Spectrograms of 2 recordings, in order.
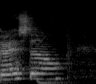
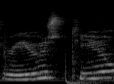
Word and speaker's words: Ruisdael: Then we have Jacob van Ruisdael, which is not Jacob, it's Jacob. Van, not Van. Not Ruisdael, or how you would pronounce it. It's Ruisdael. Jacob van Ruisdael.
